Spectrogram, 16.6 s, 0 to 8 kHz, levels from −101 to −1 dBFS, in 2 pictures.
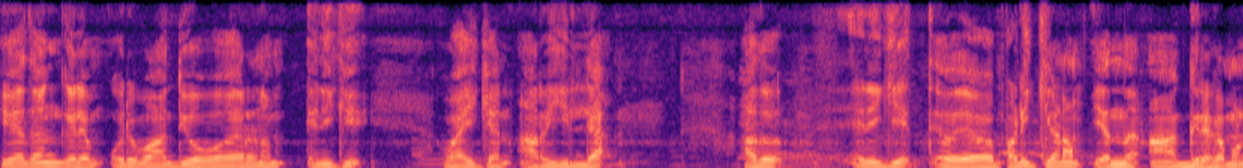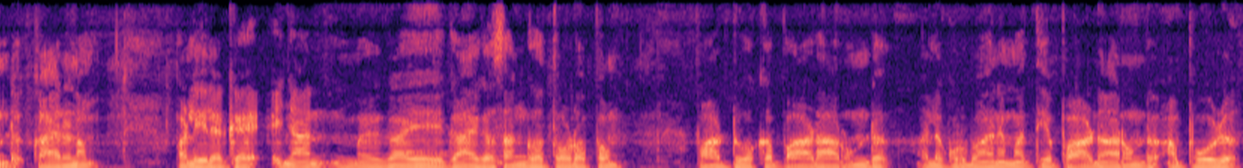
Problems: background sounds at intervals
